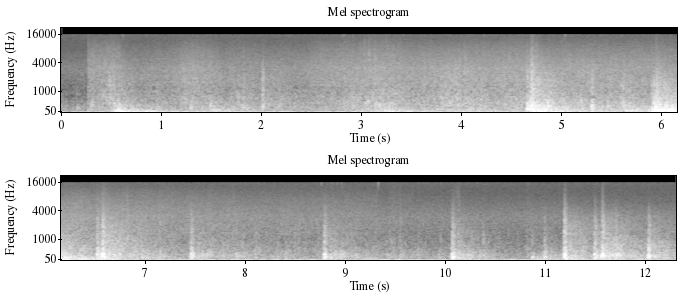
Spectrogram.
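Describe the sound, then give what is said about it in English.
Collapsing shelf ice on the Southern Ocean, made as floes rub against each other: a continuous deep rumble broken by loud, sharp cracks and booming thuds at irregular intervals, some swelling into rolling roars. No voices are present. “The next one, collapsing shelf ice.”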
